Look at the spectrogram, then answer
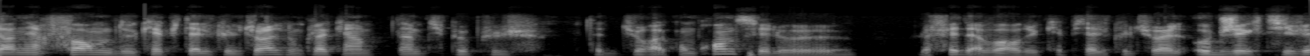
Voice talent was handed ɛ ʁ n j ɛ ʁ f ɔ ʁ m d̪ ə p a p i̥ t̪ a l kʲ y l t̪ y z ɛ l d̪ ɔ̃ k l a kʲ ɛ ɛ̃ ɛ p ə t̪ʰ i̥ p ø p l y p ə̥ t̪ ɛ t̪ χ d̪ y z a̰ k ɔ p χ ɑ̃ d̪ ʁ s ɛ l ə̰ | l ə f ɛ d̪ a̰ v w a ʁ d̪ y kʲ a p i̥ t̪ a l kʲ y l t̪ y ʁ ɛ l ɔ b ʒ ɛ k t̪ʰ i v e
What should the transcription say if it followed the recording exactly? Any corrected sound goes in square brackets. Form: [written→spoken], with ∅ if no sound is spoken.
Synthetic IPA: ɛ ʁ n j ɛ ʁ f ɔ ʁ m d̪ ə [p→k] a p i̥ t̪ a l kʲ y l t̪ y [z→ʁ] ɛ l d̪ ɔ̃ k l a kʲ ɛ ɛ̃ [ɛ→ɛ̃] p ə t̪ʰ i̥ p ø p l y p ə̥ t̪ ɛ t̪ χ d̪ y [z→ʁ] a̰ k [ɔ→ɔ̃] p χ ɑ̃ d̪ ʁ s ɛ l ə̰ | l ə f ɛ d̪ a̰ v w a ʁ d̪ y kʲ a p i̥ t̪ a l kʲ y l t̪ y ʁ ɛ l ɔ b ʒ ɛ k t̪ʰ i v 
